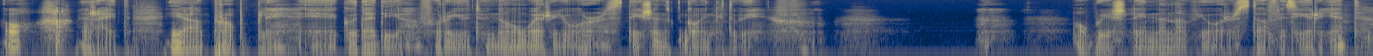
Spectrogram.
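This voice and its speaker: Playing a chatty tattoo studio employee for ASMR, a man sounds friendly and easygoing, speaking in a breathy, husky, rambling, casual manner. The performance is heavily acted in a low voice, with no echo.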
